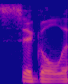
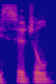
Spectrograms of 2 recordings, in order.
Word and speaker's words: Sigil: There was a city called the City of, they pronounce it Sigil in the game. Usually it would be Sigil,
